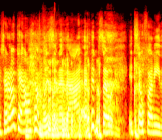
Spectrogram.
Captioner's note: laughing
